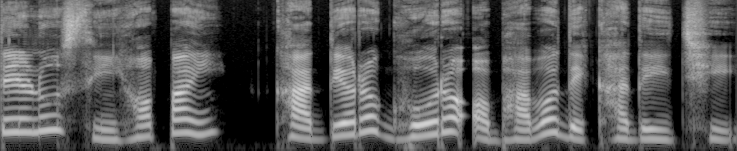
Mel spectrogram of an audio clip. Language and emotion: Odia, neutral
